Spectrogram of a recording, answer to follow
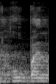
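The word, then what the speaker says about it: حُبًّا: Jadi yang asalnya bacaannya huban. Ya, saya tutup dulu tuh. Ya, asalnya huban. Karena bertemu dengan salah satu huruf ikhfa, huruf jim, jadi bacanya disamarkan bunyi tanwinnya. Ya, bukan huban lagi, tapi huban, tahan 2 ketukan.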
